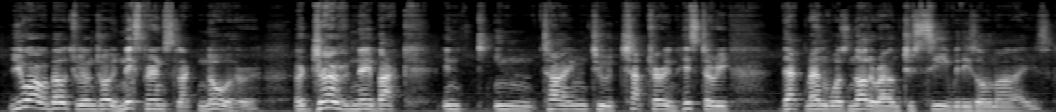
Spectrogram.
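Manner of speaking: a touch of theme park announcer; formal, lifted welcome read; grand welcome speech. Acted. Reads welcome letter aloud.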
